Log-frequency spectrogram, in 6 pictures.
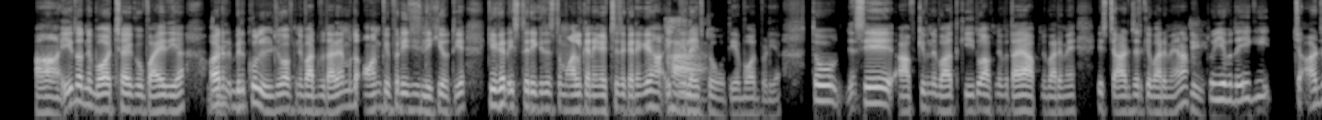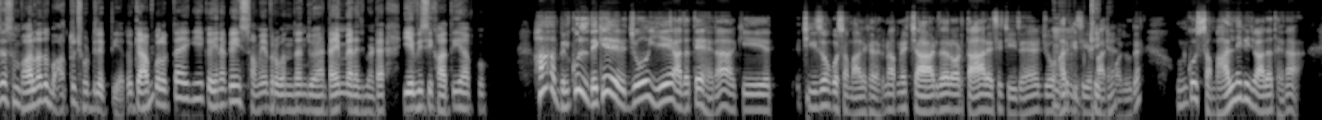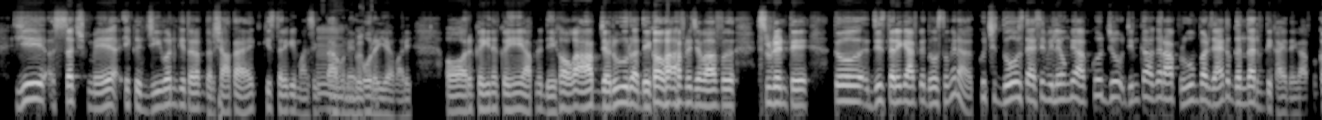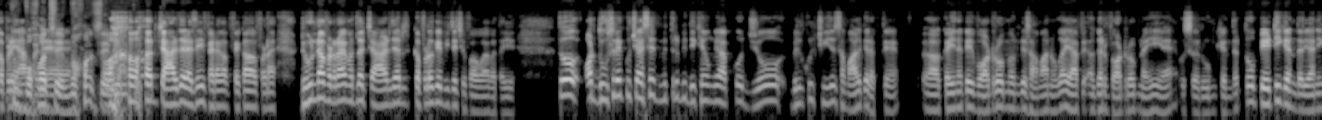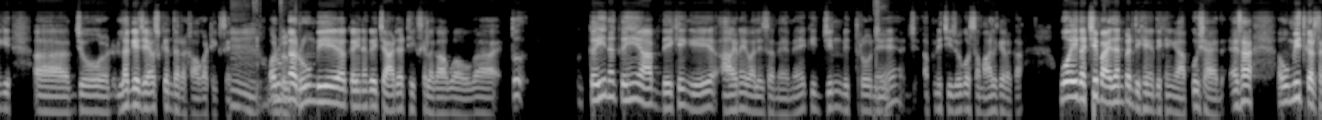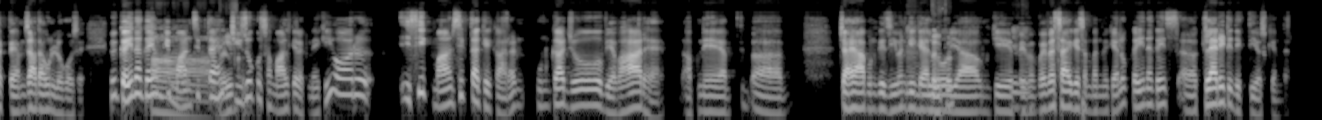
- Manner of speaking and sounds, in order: tapping; in English: "ऑन पेपर"; in English: "लाइफ़"; other background noise; other noise; in English: "टाइम मैनेजमेंट"; laughing while speaking: "देखा होगा आपने जब"; in English: "स्टूडेंट"; in English: "रूम"; laughing while speaking: "बहुत सही"; laughing while speaking: "और चार्जर ऐसे ही फेंटा"; in English: "वार्डरोब"; in English: "वार्डरोब"; in English: "रूम"; in English: "लगेज"; in English: "रूम"; in English: "क्लैरिटी"
- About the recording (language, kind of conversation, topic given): Hindi, podcast, चार्जर और केबलों को सुरक्षित और व्यवस्थित तरीके से कैसे संभालें?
